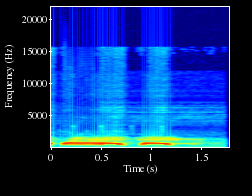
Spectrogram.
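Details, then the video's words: Spotted dove in Dong Nai, Vietnam, giving a close, loud low coo: a rough purring note sliding down, followed by a smooth falling coo. "Tiếng chim cu gáy thúc và gáy gọi vang cả núi rừng Đồng Nai"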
